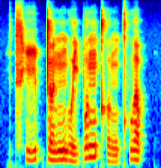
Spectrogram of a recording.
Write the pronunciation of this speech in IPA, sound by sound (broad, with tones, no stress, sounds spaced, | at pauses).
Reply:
t͡sʰ iː˨˥ p̚ t̪ ɵ˨˧ n ŋ uː˨˩ j p ʊ˥ ŋ kʰ ʊ˨ ŋ kʷʰ ɐ˥ p̚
